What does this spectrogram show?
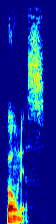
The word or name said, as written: bonus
